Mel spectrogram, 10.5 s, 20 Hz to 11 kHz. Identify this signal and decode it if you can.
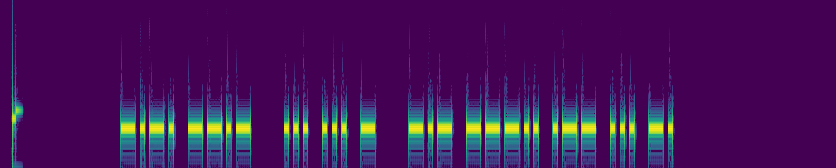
Morse code, heard as a keyed tone, about 21 wpm, 700 Hz. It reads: CQ SST K8WSN
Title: K1USN SST QSO Practice - 20wpm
